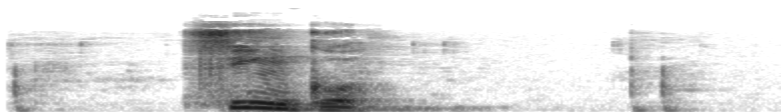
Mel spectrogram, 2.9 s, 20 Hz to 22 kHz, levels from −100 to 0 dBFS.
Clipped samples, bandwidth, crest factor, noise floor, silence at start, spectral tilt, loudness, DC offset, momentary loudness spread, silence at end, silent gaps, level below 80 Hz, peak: under 0.1%; 9.8 kHz; 18 dB; -70 dBFS; 0.7 s; -3.5 dB/octave; -14 LUFS; under 0.1%; 10 LU; 1.55 s; none; -60 dBFS; -2 dBFS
